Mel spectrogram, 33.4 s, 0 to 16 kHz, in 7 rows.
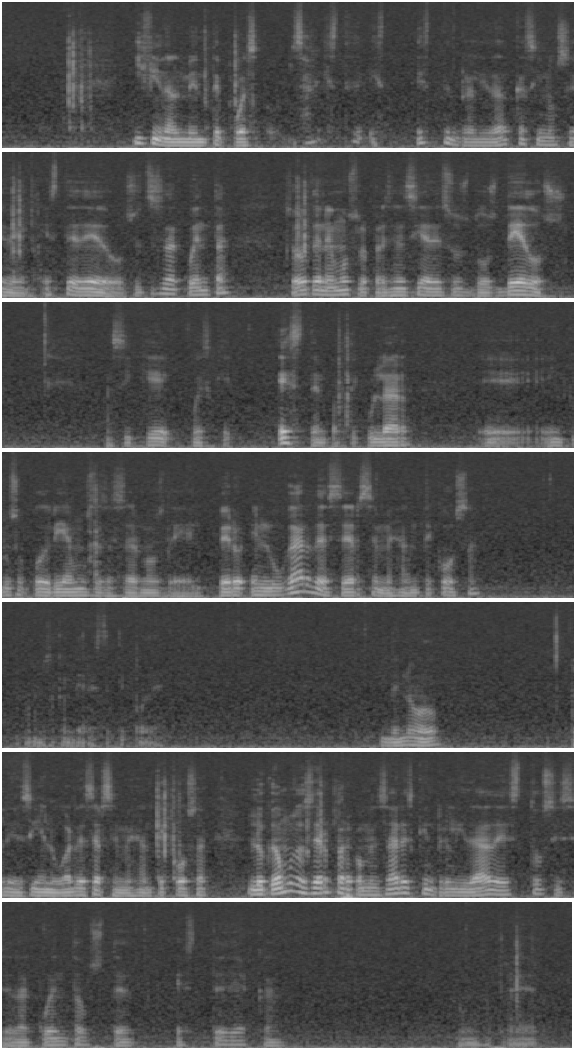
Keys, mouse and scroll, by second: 0.8 alt+Tab, 2.2 alt+Tab, 3.6 click, 5.1 alt+Tab, 7.5 alt+Tab, 10.9 click, 11.5 click, 12.3 Delete, 14.3 click, 15.0 Delete, 17.3 click, 18.8 click, 20.9 click, 22.0 click, 25.4 alt+Tab, 26.7 alt+Tab, 28.8 click, 29.7 click, 30.5-32.7 drag.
